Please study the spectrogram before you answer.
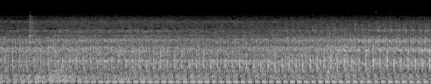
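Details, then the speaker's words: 2015 FE350S single-cylinder four-stroke after top-end rebuild (piston, cam chain, tensioner), thermostat fitted, warming up on lift to check water pump circulation: even quick idle patter, no ticking or knocking; healthy. "So we're just gonna let it warm up. It's gonna take a while. We'll let it warm up and see, make sure that water pump is moving everything around."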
